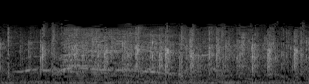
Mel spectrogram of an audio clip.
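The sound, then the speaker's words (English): An audience applauds a mandolin player being introduced at a live show: a dense, even wash of many hands clapping that holds steadily for about three seconds. “Welcome, if you would, please, ladies and gentlemen, Frank Wakefield and his mandolin.”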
